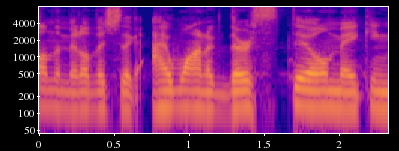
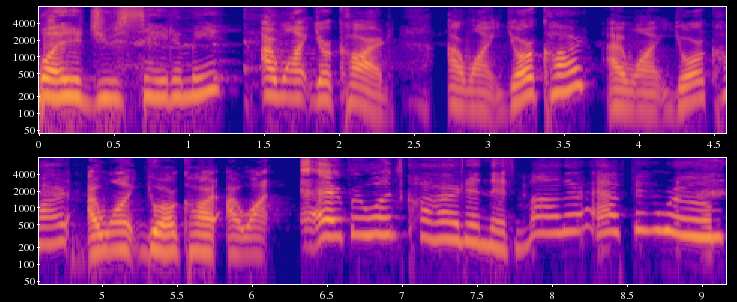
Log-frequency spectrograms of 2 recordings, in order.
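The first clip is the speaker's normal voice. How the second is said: put-on screaming, higher pitched; 8 semitones higher than usual. Retelling how a witness reacted to the videographer: imitating someone screaming. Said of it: "she was screaming at".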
